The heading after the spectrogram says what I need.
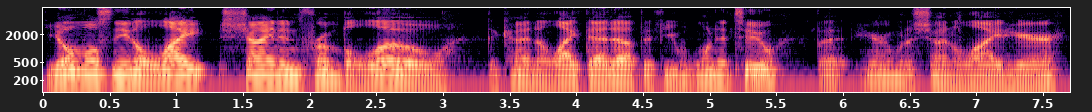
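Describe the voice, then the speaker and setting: A man with a fairly low voice and a strong vocal fry talks through a collectible in a casual review style. His delivery is informal and a little hesitant, trailing off and returning to points as he goes. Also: moderate pace, few pauses, a bit bright, a little hiss or hum.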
